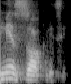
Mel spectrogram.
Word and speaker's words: mesóclise: Mas o correto é próclise, ênclise e mesóclise.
